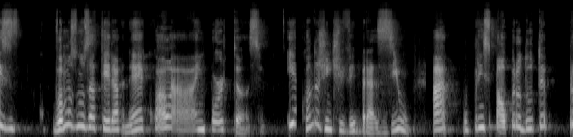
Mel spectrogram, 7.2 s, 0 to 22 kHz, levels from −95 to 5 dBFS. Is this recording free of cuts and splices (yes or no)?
no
